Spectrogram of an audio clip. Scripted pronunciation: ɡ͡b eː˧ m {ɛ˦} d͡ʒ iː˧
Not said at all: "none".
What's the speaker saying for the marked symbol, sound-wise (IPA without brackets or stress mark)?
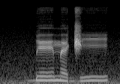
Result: ɛ˨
